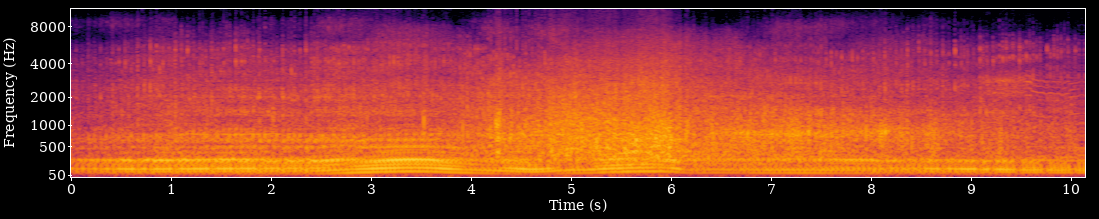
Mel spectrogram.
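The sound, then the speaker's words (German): A propeller airplane engine drones steadily at night on an open field beside a farmhouse, its harmonic hum swelling and shifting in pitch midway as the revs rise and fall, with no voices over it. “Dann tauchte ein Flugzeug aus dem Dunkel, das auf dem freien Feld neben einem Bauernhaus gelandet war.”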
